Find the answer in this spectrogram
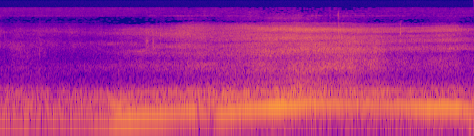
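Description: Car engine revving hard on snowy ice: its pitch climbs about three seconds in and stays high for several seconds before dropping near the end. Wind rumbles on the microphone before the engine comes up.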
